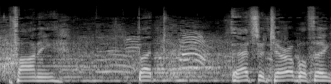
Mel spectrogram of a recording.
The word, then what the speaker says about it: Fani: It's actually pronounced Fanny. It's F-A-N-I, but you pronounce it Fanny, a little French accent there. Fanny.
